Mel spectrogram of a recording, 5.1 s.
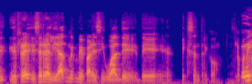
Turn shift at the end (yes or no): yes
